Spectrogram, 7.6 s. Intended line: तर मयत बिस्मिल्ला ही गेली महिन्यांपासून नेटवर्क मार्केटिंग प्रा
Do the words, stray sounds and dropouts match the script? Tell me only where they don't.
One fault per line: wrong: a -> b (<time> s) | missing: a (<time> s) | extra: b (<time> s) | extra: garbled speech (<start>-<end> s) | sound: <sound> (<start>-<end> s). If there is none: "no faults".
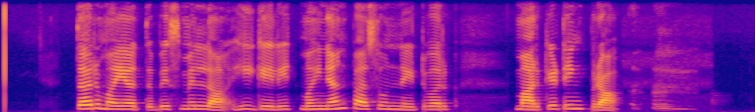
sound: throat clearing (6.3-7.0 s)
